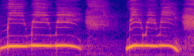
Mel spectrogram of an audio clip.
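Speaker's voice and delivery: very high-pitched, little squeaky voice. Retelling his trick-or-treat costume line himself, in a high-pitched voice. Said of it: "in a high-pitched voice".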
